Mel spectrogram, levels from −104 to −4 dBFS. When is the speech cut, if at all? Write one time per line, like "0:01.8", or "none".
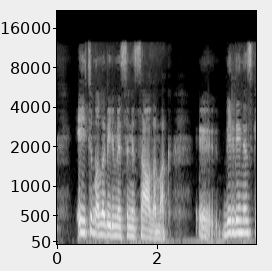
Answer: none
